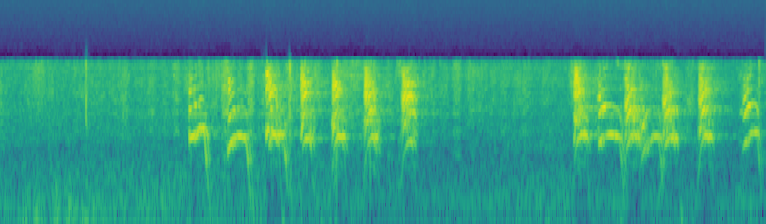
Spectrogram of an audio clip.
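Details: Small playful adopted female dog, about a quarter chow mixed with a smaller breed, perhaps sheltie, gives quick high yappy barks in bursts of four to six, each a short rising-falling yip, with pauses between bursts over low background hum.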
